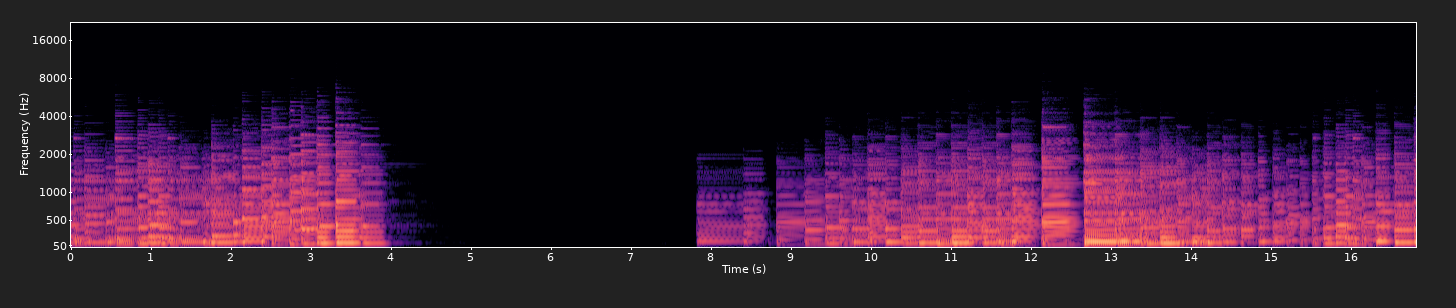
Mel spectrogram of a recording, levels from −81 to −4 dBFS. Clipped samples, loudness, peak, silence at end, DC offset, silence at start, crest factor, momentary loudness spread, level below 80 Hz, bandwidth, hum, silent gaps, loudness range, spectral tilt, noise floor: under 0.1%; -27 LUFS; -10 dBFS; 0 s; under 0.1%; 0 s; 18 dB; 16 LU; -50 dBFS; 6 kHz; none; none; 17 LU; -9.5 dB/octave; -88 dBFS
